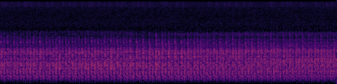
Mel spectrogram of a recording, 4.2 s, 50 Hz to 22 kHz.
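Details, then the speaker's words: Wilesco D21 model steam engine on its second run, fired by a Bix burner on propane/butane mix and driving a 3D-printed Baker fan as load. Even, rapid chuffing at about three beats per second, unbroken. Normal running under load. "There we go. Sounds good with the load on it."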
